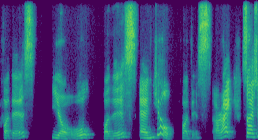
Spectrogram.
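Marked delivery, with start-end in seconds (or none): 1.0-1.8 "yo" slow, low and dipping. Shown as a demonstration. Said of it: "Say, for example". 3.1-3.5 "yo" falling. Shown as a demonstration. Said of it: "Say, for example".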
